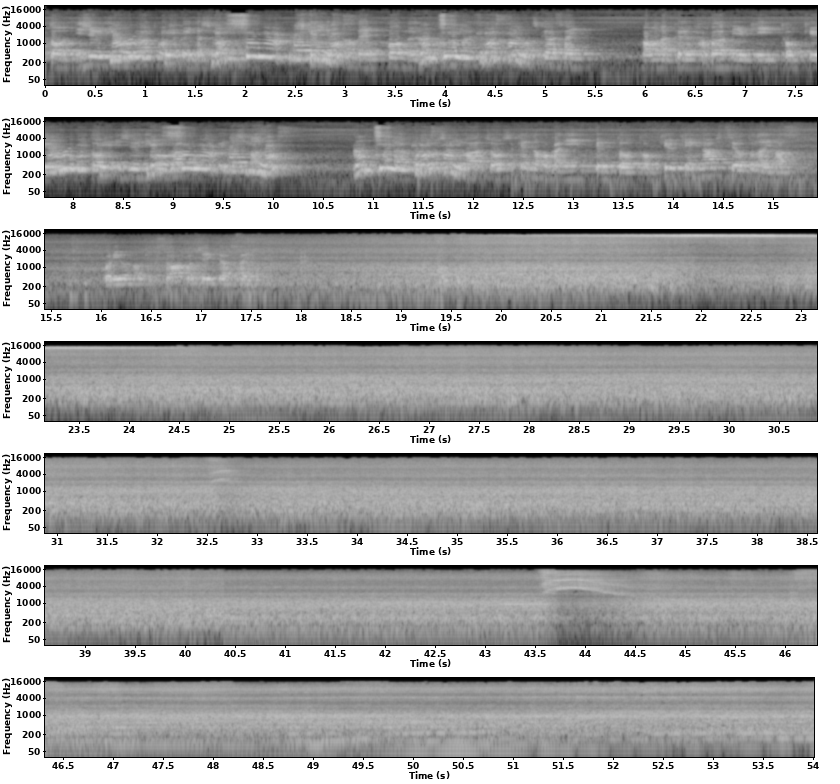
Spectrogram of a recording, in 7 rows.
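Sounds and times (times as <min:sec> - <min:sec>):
diesel train rumble: 0:12.4 - 0:54.0
wheel or brake squeals: 0:43.6 - 0:44.5.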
